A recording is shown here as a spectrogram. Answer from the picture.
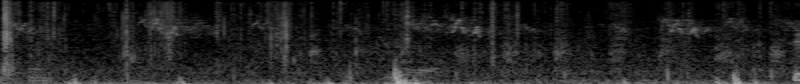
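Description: Footsteps on an asphalt path: soft thumps at a walking pace of about two a second, the loudest about halfway through.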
